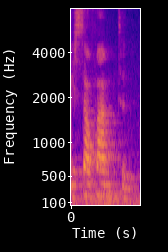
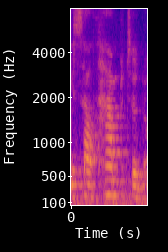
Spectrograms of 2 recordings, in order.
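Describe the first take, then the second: First: "Southampton" said loosely as Sahf-ampton; casual southern pronunciation. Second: "Southampton" with every sound neatly articulated, H included; posh pronunciation. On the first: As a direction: say "Southampton" the common way, TH as F, H dropped. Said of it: "I say Southampton". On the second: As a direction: say "Southampton" in careful posh British, as South-Hampton. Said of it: "Jack would say Southampton". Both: Shown as a demonstration.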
